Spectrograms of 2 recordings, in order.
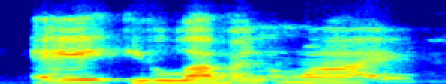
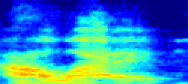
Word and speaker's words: a11y: familiar with the hashtag a11y i'm it is actually pronounced a 11y and not ally and the meaning behind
